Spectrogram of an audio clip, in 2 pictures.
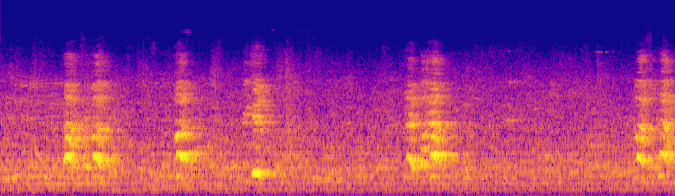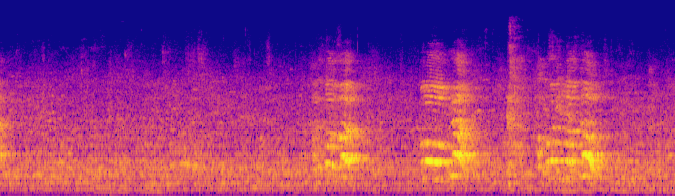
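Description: A man calls out loudly at a distance, in short bursts.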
